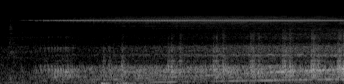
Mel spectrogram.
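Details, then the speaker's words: Harrison M300 lathe gearbox after oil refill, running in high gear then neutral at speed 370; steady high whine over rising lower drone, noise persists even in neutral, source not yet found. "um and um unfortunately still noisy um well that's H gear but uh"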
